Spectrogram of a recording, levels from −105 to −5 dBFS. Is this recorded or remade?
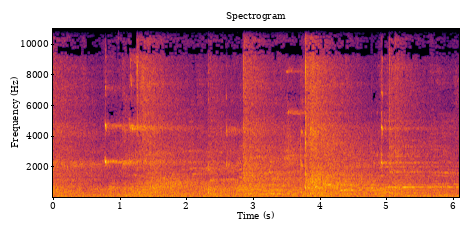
recorded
